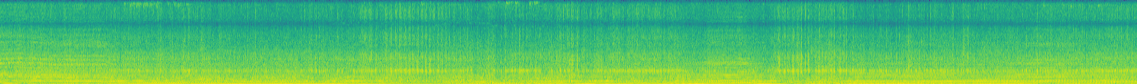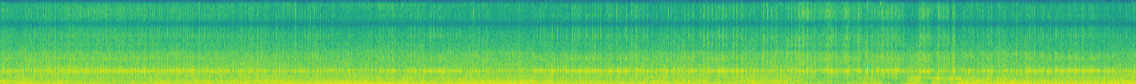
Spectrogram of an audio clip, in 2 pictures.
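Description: Race car engine heard from inside the cabin, running at steady revs with a brief dip and recovery in pitch. About ten seconds in the revs fall, and the engine settles into a lower, steady drone.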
